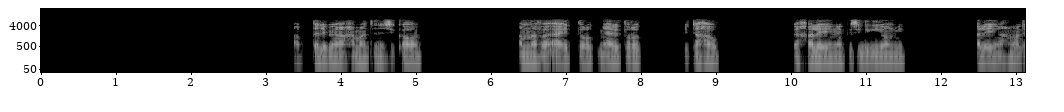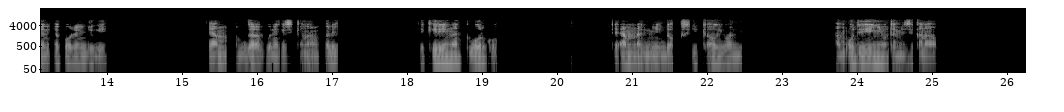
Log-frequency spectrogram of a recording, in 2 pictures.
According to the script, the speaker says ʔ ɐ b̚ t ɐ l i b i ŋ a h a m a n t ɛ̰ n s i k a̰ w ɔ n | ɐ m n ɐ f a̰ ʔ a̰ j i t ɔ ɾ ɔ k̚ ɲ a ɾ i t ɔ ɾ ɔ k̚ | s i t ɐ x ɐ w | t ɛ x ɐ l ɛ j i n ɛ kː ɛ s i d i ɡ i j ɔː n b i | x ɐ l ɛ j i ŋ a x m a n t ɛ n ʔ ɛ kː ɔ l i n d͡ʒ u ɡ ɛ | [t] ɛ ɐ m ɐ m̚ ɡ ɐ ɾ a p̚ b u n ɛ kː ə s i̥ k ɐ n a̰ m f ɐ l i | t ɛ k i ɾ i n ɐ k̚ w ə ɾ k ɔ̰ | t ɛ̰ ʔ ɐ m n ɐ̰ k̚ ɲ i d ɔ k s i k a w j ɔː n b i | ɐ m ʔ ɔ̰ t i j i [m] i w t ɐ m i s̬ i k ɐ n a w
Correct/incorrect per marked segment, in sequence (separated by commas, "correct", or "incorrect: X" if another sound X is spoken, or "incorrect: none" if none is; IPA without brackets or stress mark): correct, incorrect: ɲ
